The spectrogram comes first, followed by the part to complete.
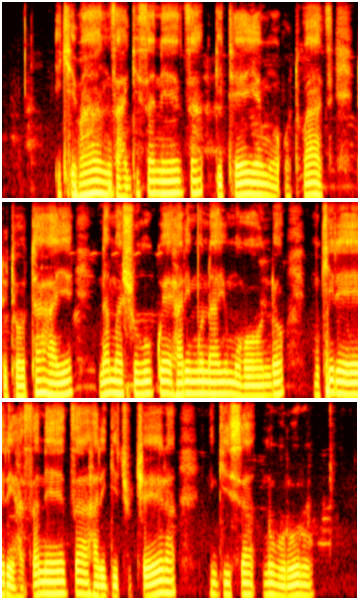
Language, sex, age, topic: Rundi, female, 25-35, education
